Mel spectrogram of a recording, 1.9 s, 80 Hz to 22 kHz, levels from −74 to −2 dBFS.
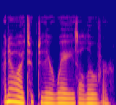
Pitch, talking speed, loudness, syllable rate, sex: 185 Hz, 280 wpm, -15 LUFS, 5.5 syllables/s, female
